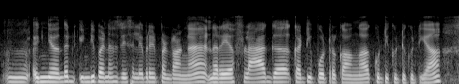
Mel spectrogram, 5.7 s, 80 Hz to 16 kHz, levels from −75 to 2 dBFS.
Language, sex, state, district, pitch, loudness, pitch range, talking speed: Tamil, female, Tamil Nadu, Kanyakumari, 180 Hz, -16 LUFS, 175-190 Hz, 155 wpm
